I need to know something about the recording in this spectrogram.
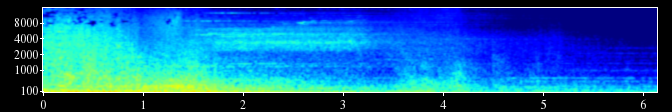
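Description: A triumphant victory fanfare swells and then fades.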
